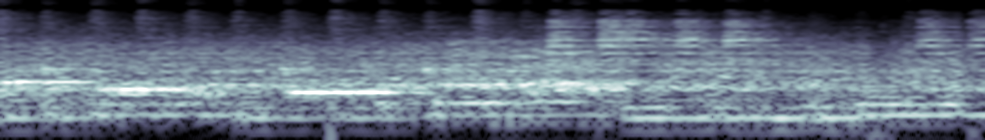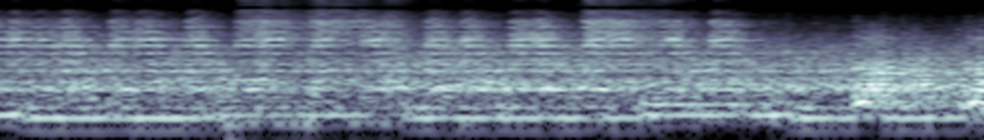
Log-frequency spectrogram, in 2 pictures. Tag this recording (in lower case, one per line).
music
